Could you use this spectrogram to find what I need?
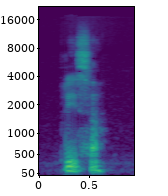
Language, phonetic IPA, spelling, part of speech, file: Polish, [ˈplʲisa], plisa, noun, LL-Q809 (pol)-plisa.wav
